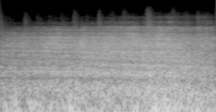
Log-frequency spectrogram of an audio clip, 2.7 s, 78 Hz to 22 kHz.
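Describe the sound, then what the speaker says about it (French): An Air China Boeing 747 engine roars steadily and loudly as a dense, continuous drone, with no voices over it. "il utilise un Boeing 747 de la compagnie Air China"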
